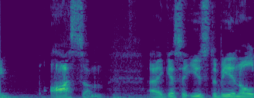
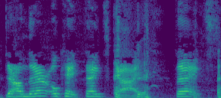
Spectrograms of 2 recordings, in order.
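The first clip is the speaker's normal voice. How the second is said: high, loud overdone thanks; mock gratitude; 10 semitones higher, 4 dB louder than usual. Driver thanking the attendant with loud mock gratitude. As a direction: gush with fake relief.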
